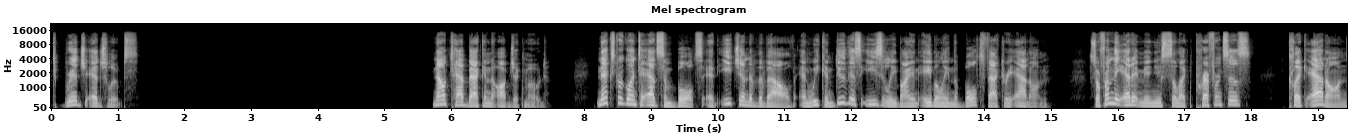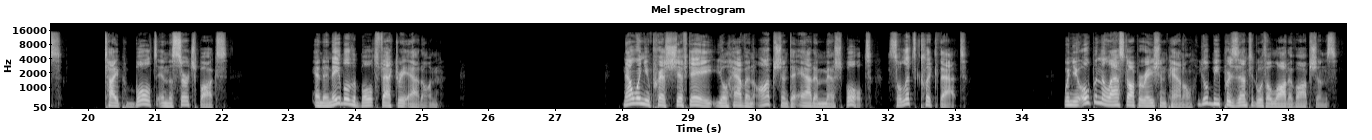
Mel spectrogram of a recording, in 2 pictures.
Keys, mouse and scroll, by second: 2.7 middle click, 6.3 Tab, 15.1 click, 28.6 shift+a, 35.2 click.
